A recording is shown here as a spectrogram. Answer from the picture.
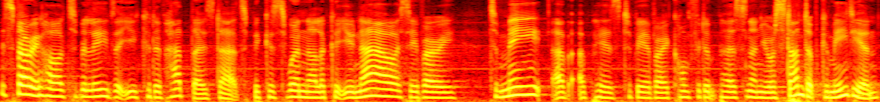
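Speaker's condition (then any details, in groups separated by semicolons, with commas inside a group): No condition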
